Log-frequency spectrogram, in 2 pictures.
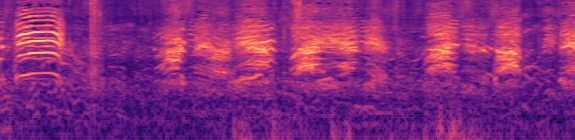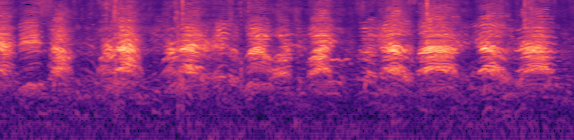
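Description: Cheerleading squad shouting a cheer in unison, a steady rhythm of short yelled calls. A shrill, high cry rings out right at the start.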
